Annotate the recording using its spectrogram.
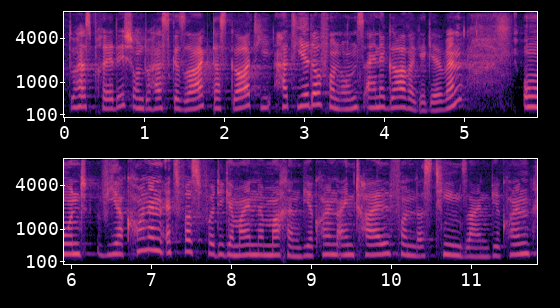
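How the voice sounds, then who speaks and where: A young woman from Iran with a Persian accent, a native Persian speaker, giving an earnest, halting testimony on a church stage with many fillers. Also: on the high side. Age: young adult. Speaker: church moderator and interpreter.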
